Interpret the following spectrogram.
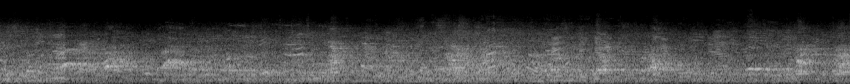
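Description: Dogs barking and yipping in short calls throughout, over the continuous chatter of a crowd.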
